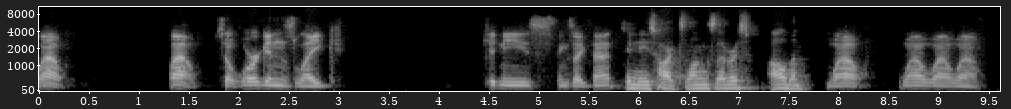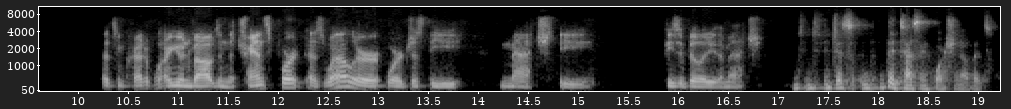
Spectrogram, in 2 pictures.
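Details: Adult male speaker; typical speech.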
